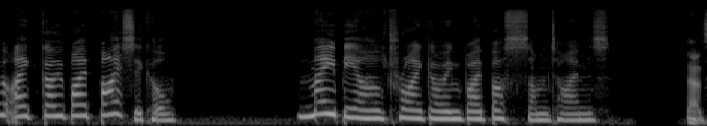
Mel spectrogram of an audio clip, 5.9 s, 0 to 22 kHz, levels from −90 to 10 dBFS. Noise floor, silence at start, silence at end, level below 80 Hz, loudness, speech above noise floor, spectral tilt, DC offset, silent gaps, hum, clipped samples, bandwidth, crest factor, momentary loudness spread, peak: -78 dBFS; 0 s; 0 s; -86 dBFS; -37 LUFS; 42 dB; -5.5 dB/octave; under 0.1%; none; none; under 0.1%; 16 kHz; 14 dB; 8 LU; -24 dBFS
